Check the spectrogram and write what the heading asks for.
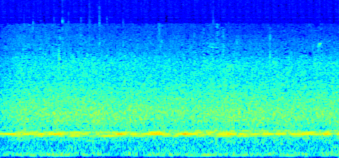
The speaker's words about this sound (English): This is a weird sound coming from the Golden Gate Bridge. San Francisco recently overhauled the bridge to make it more aerodynamic. And this is what it sounds like. It's weird.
